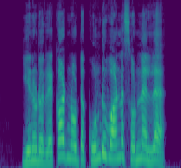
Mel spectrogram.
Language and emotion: Tamil, angry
